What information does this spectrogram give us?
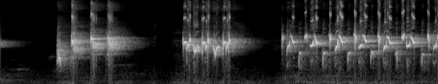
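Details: ["Yellow-vented bulbul in gacor, long 'ropel' song style, used as a lure to make other bulbuls answer; three bursts of bubbly, chattering warbled notes with short gaps of silence between them."]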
